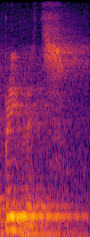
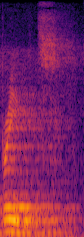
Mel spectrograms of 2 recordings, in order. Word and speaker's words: Prevost: Este Robert Francis se escribe prevets y se pronuncia privat. Esa es la pronunciación privat.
